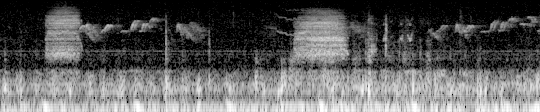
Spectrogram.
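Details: Wild barn owl mother grooming her five owlets at the nest: two harsh, broad hissing screeches a couple of seconds apart, with thin chittering notes in between, over a steady low rumble.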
